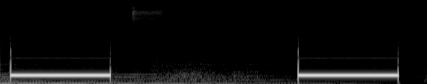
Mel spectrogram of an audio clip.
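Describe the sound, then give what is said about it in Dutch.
Ringback tone of an outgoing telephone call: two steady one-second mid-pitched beeps separated by a pause of about two seconds, with faint low noise in the gap. “VRT Nieuws kon vanochtend even met haar bellen om te vragen hoe het nu gaat met haar broer in Iran.”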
